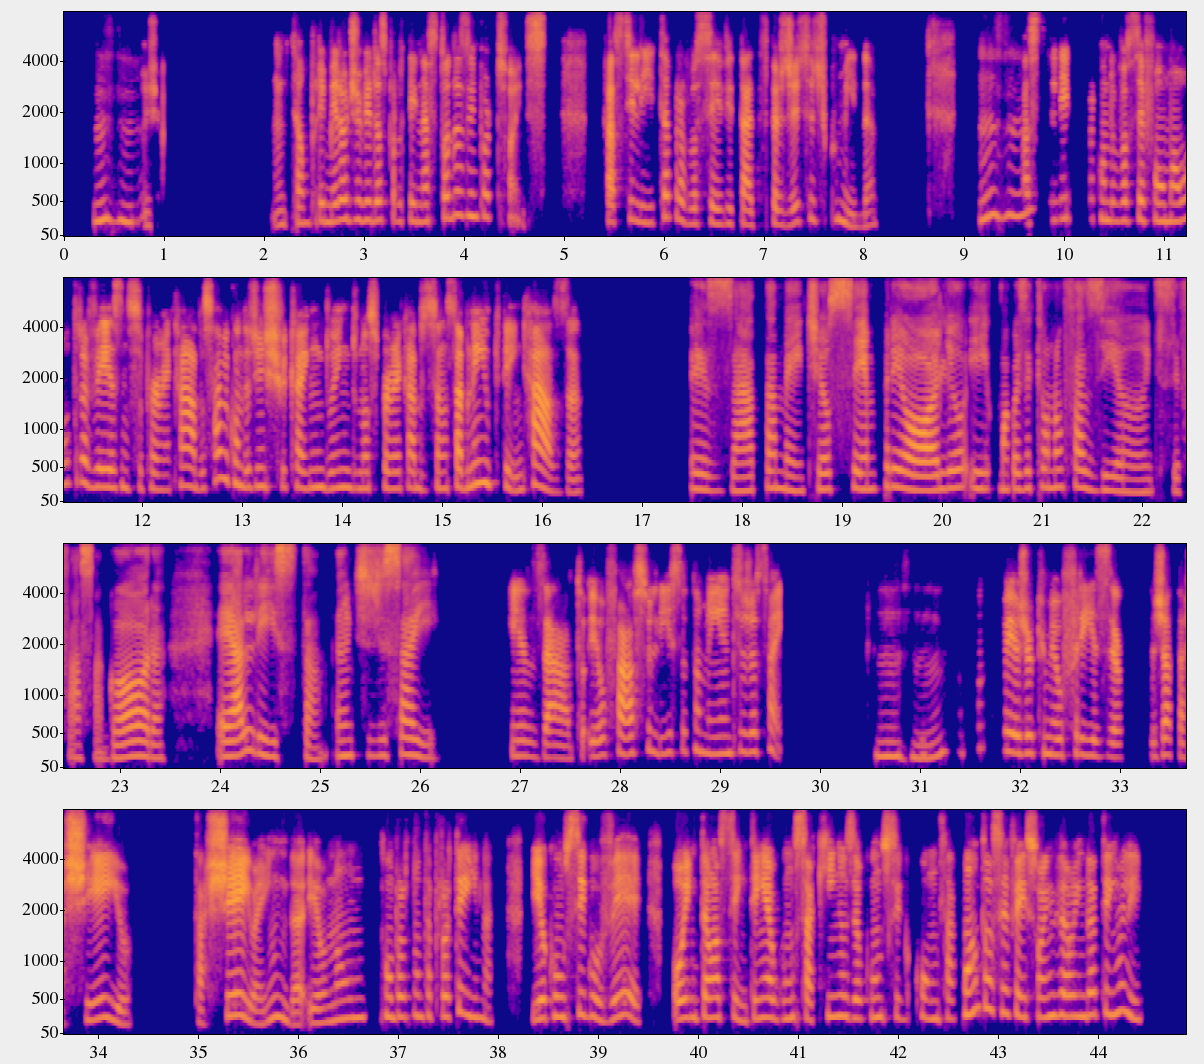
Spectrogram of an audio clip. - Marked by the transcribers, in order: tapping; other background noise
- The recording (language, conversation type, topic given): Portuguese, podcast, Como reduzir o desperdício de comida no dia a dia?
